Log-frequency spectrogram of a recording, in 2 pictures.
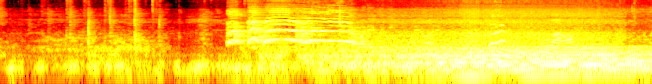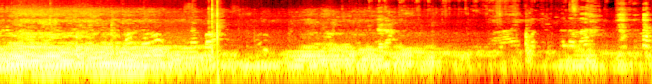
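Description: A rooster crowing once, about three seconds in, a single long call lasting over a second. After it comes a loud low rumble lasting several seconds.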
